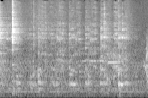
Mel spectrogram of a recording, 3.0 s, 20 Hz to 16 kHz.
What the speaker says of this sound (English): we're going to take 1/2 tablespoon of baking powder, and we're just going to mix it up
